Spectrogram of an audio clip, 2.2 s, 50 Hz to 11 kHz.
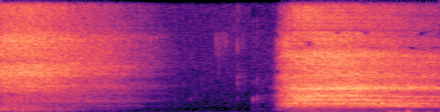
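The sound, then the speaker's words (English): Deep breathing during a morning breathing exercise: two long, airy breaths with a short silent gap between them, clear and close, with no talk. “We breathe. And as we breathe, as we wake up in the morning, we try to firstly expel the CO2 out of our lungs.”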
